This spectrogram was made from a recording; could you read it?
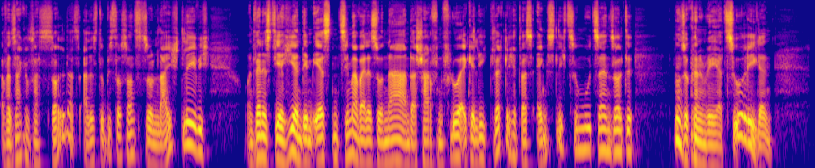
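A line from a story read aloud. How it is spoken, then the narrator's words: Laughing. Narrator (German): lachte Armgard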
